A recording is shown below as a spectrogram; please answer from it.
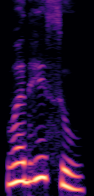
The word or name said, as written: ವಧಿಸು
